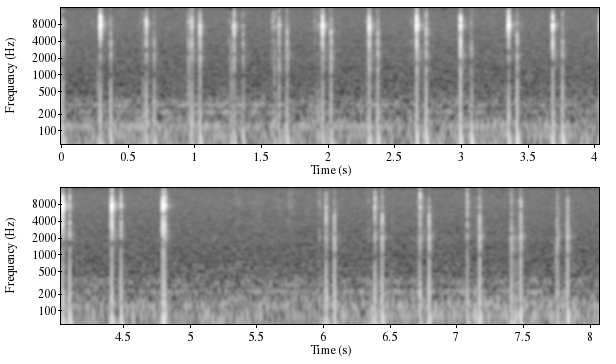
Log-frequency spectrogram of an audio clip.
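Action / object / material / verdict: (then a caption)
tap / bar of soap / soap / none. Fingers tap a solid bar of soap in a quick, uneven series of short, dry clicks with bright tops and no ring. The taps pause briefly near the middle, then resume over a steady low hum.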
